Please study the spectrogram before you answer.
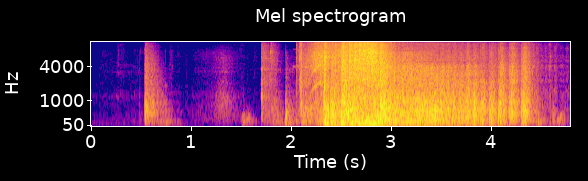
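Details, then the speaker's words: Honda GX160 that had been sitting, after valve adjustment, new spark plug and good spark confirmed: a few sharp pops, then seconds of rough, ragged firing that dies away; sputters but won't keep running, carburettor next to be inspected. "Oh yeah. And by the way, that's dangerous, guys. Very dangerous. She looks like she's gonna run."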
